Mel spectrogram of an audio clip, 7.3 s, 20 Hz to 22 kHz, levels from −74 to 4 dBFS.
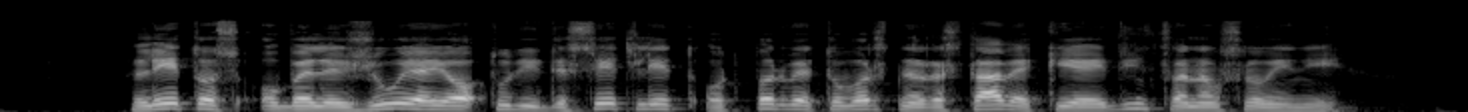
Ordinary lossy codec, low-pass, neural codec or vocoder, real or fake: none; 9.9 kHz; none; real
